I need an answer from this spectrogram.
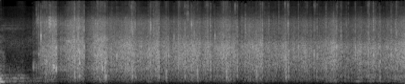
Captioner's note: audience clapping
